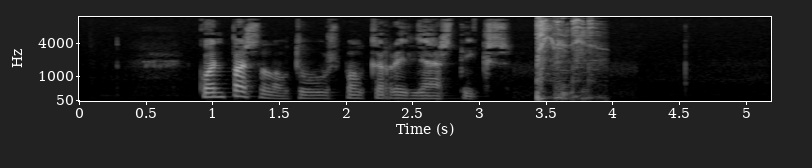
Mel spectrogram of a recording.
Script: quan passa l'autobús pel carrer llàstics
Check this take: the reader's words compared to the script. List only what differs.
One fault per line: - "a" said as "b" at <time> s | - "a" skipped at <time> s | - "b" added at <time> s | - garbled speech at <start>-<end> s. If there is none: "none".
none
